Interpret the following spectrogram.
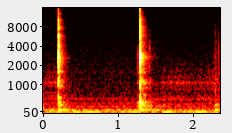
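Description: Two sharp clicks about a second apart: the power switch on the side of an electric rotating display turntable flicked off and back on. Under them, the turntable's motor runs with a faint low hum while it carries a 10-pound weight plate.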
